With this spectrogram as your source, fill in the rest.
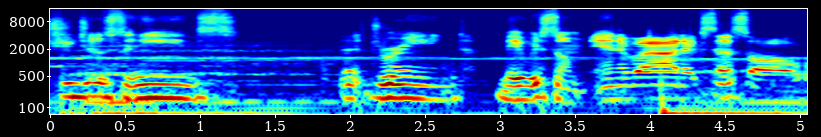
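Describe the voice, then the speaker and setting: A put-on character voice speaks at a fairly slow pace against clear background noise. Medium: solo performance. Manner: drawling, halting.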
